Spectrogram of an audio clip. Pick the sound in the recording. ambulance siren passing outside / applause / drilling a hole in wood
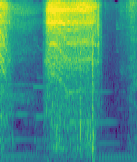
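drilling a hole in wood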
